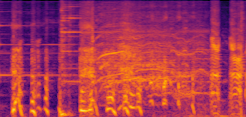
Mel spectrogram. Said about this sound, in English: My bell stuck.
